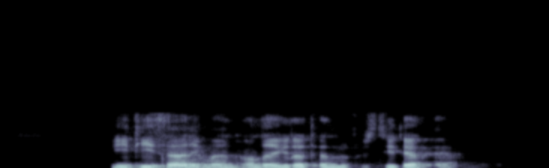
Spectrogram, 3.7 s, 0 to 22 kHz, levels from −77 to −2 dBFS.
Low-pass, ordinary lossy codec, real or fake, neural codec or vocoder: 7.2 kHz; MP3, 64 kbps; fake; autoencoder, 48 kHz, 128 numbers a frame, DAC-VAE, trained on Japanese speech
